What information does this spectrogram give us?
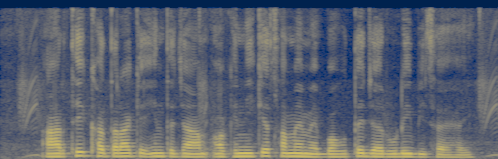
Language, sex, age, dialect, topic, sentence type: Magahi, male, 25-30, Western, banking, statement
